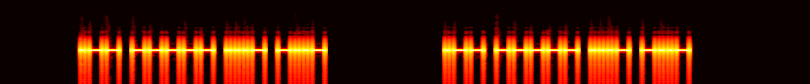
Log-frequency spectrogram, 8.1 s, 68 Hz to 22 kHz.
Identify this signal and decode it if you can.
Morse code, heard as a keyed tone, about 28 wpm, 700 Hz. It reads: W0VX W0VX
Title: Call Signs Repeated 3x - 28wpm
